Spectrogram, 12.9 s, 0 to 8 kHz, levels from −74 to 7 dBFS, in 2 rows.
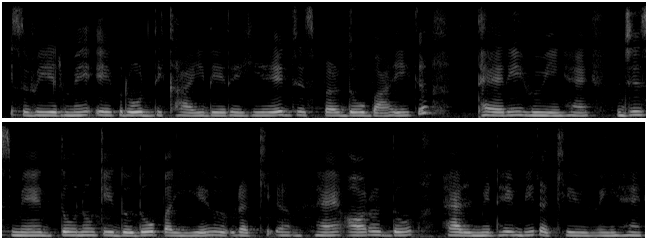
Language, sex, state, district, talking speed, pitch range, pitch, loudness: Hindi, female, Bihar, Gopalganj, 135 wpm, 205-225 Hz, 215 Hz, -30 LUFS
